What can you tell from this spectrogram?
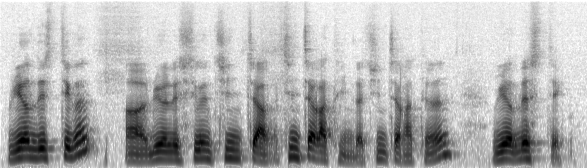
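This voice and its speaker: Expressive and warm, this South Korean woman's markedly low voice guides viewers through English vocabulary with memory tricks. She stretches each word into slow syllables, says it again and again, and pops quick quiz questions between words.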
